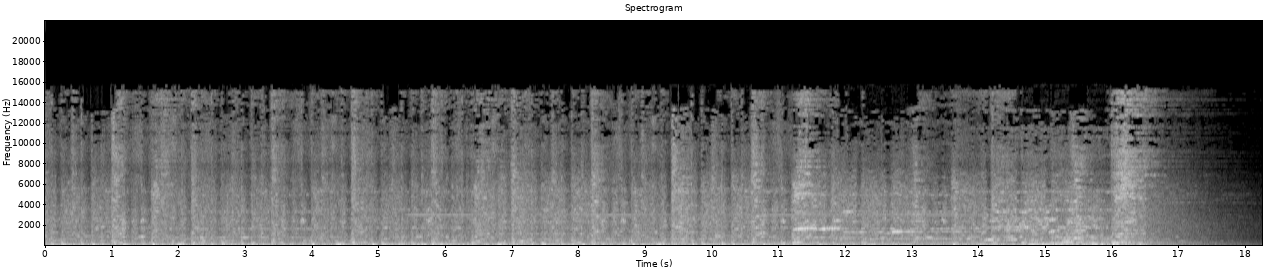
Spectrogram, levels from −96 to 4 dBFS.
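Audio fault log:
Throughout: noise suppressor applied to music or sounds. A suppressor designed for speech stays active and treats sustained tones, ambience and decaying tails as noise. It lets onsets through, then pulls the level down as each held sound continues, by about 5 dB. The result is pumping: attacks mostly get through, the sustain sinks behind them, and the texture loses body between transients instead of ringing out naturally.
5.29 to 14.53 s: feedback whistle. A thin, steady tone at 3 kHz sits around 20 dB below the main sound for just over nine seconds, swelling and fading slowly in level without building up. The likely cause is a loudspeaker-to-microphone loop running right at the edge of feedback, so the gain around the loop at that one frequency is just short of runaway. The tone sustains itself instead of swelling into a howl.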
